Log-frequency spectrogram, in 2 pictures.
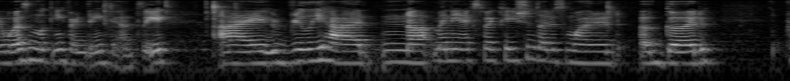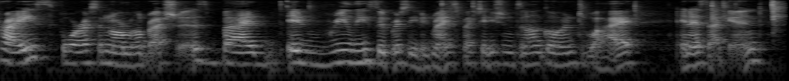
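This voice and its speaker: Over noticeable background noise, a woman speaks at a fairly quick pace with medium pitch and fairly even intonation. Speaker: beauty vlogger. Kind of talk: product review.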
